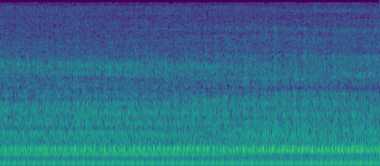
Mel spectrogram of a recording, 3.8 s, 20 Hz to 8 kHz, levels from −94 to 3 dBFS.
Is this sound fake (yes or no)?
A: no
